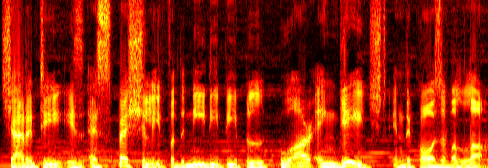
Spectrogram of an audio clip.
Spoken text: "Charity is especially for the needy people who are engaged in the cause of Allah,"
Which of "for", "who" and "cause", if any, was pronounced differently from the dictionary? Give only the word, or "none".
none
